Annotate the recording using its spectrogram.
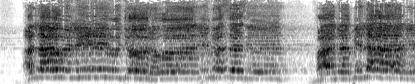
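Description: Voices of a kourel chanting a Mouride khassida in Arabic, drawn-out melodic lines without instruments. The phrase starts about half a second in, breaks for a breath about four seconds in, and the next line begins.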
